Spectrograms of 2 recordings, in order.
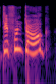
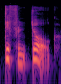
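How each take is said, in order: First: "Different dog?" high and loud, alarmed; alarmed echo. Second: Said in the usual way. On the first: A narrator's reading. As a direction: snap back "Different dog?" in shock. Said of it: "he cried". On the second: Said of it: "The words "different dog".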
